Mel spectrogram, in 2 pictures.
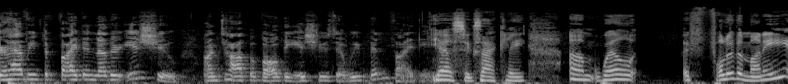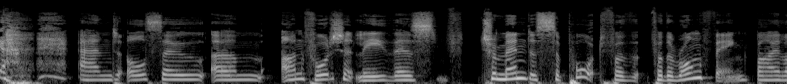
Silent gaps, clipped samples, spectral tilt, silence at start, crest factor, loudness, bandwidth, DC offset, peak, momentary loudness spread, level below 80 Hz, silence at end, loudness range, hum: none; under 0.1%; -3 dB/octave; 0 s; 18 dB; -23 LUFS; 16 kHz; under 0.1%; -6 dBFS; 10 LU; -36 dBFS; 0 s; 3 LU; none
